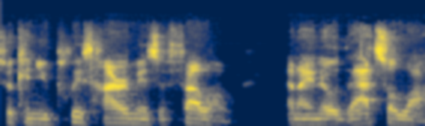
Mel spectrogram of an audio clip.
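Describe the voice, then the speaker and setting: Over a quiet background, a man speaks at a fairly quick pace with medium pitch and fairly even intonation. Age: 50s. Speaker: orthopaedic spine surgeon; guest. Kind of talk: interview. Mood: confident, advising. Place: home room. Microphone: video call.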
